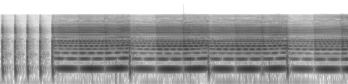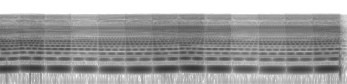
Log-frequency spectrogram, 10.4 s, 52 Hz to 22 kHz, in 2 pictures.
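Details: Colour-changing LED bulb on 4.5–6 V DC batteries: low electrical buzz with strong overtones, pulsing and shifting as the bulb cycles colours; interference noise from the driver electronics.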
